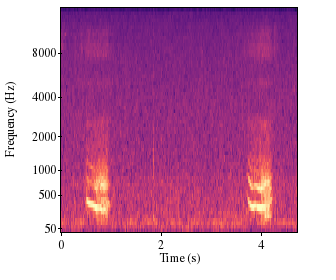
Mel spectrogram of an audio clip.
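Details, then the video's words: A pet house cat, apparently asleep, makes two short, soft, wavering vocal sounds during a nap, about three seconds apart, each a low moaning tone under a second long, with a steady low hum in the room. "Snoring Cat"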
